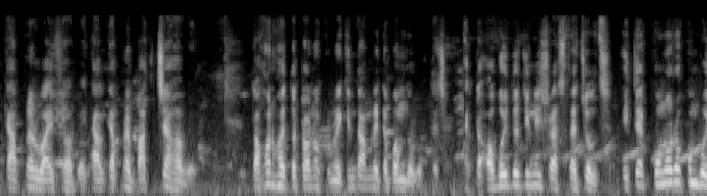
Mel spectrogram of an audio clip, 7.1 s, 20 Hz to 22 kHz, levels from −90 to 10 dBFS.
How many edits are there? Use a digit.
2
